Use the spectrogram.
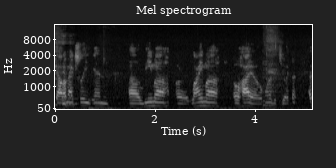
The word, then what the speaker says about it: Lima: happen to work out I'm actually in Lima Lima Ohio I pronounced it wrong earlier today but I was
